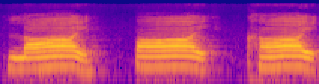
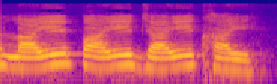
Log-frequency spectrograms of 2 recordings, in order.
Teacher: ਲੱਲੇ ਦੇ ਕੰਨੇ ਨੂੰ ਵਧਾ ਦੇਣਾ ਈੜੀ ਤੇ ਆਵਾਜ਼ ਛੱਡਣੀ ਹੈ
